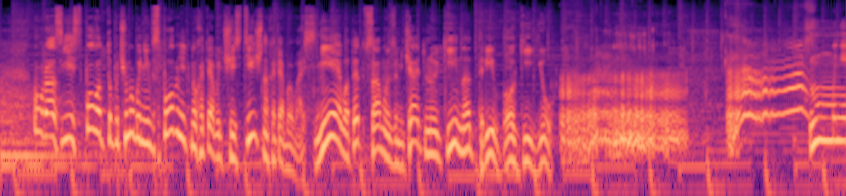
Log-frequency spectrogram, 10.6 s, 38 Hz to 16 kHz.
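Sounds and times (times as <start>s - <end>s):
speech: 0.4s - 8.0s
domestic cat growling: 6.9s - 10.2s.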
